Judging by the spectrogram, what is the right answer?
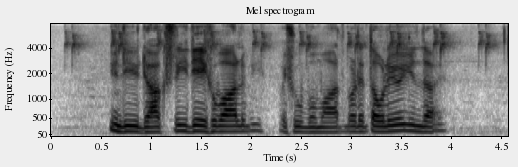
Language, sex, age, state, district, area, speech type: Dogri, male, 60+, Jammu and Kashmir, Samba, rural, spontaneous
